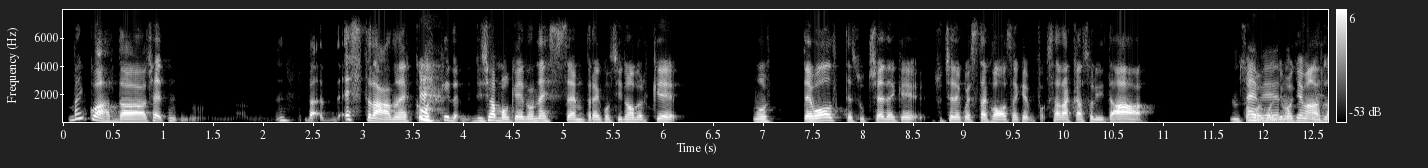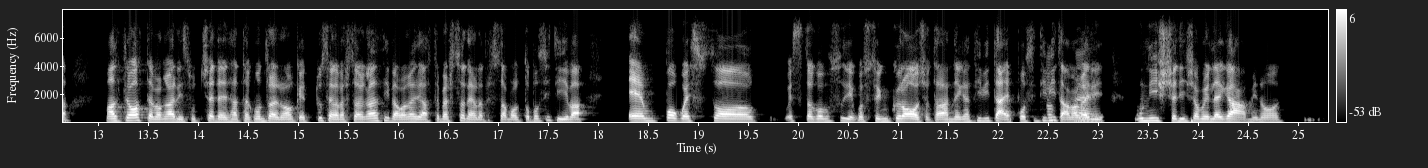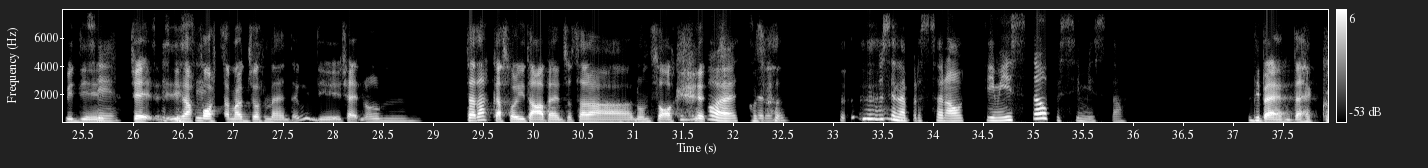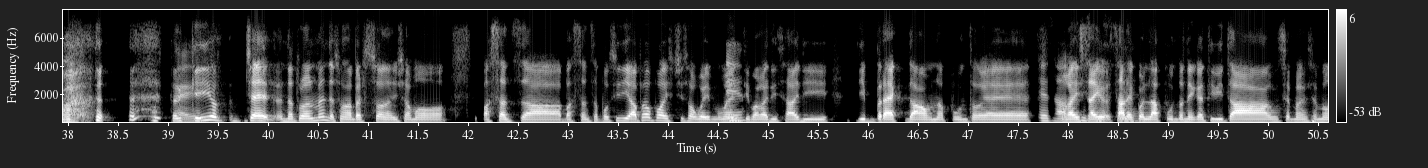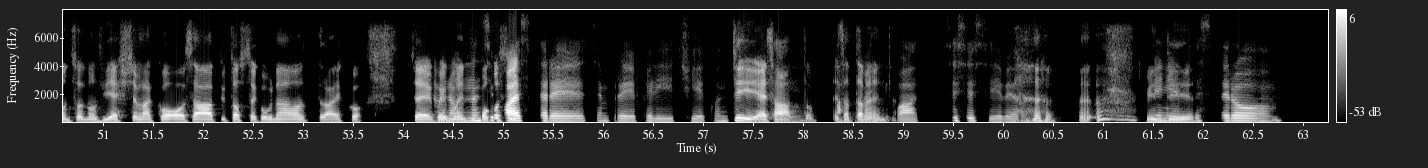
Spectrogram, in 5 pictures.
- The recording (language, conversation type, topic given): Italian, unstructured, Qual è il significato del perdono per te?
- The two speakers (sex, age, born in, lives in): female, 20-24, Italy, Italy; male, 20-24, Italy, Italy
- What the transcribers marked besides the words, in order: "cioè" said as "ceh"; "negativa" said as "ngativa"; tapping; other background noise; "Quindi" said as "quidi"; "cioè" said as "ceh"; "cioè" said as "ceh"; laughing while speaking: "che, cosa"; chuckle; laughing while speaking: "ecco"; chuckle; "cioè" said as "ceh"; "abbastanza-" said as "bastanza"; in English: "breakdown"; "Cioè" said as "ceh"; chuckle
